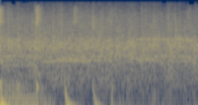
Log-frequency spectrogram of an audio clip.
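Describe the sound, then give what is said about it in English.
Steady audience applause welcoming the hosts of the show Done Being Single, a dense wash of many hands clapping at a constant loud level throughout, with a few low thumps near the start and no voices. “Welcome, and that applause is, well, it's for us, but you know what?”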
